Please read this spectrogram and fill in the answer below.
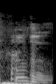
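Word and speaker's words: Cthulhu: to be pronounced it sounds more like sneeze with a glossal stop you know culu okay okay you know let's go with cthulu just so we know what we're talking about it's better than trying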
